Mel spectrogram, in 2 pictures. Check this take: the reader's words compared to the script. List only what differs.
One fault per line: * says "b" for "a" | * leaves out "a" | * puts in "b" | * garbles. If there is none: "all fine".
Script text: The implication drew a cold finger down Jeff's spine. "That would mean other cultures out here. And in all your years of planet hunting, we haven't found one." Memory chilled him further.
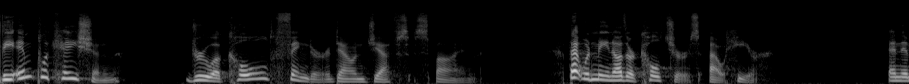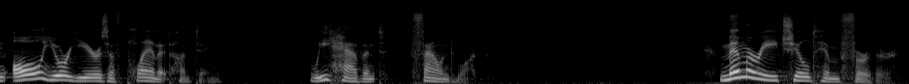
all fine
